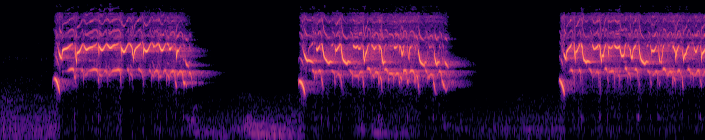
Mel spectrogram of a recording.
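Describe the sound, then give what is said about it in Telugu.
Warbling, bird-like trills from a clay bird whistle filled with water, sounded in three long, high-pitched bursts separated by short pauses. The bursts are loud and stand alone, with no talk. “Bowl full of water, బర్డ్ని నేను వాటర్లో పెడుతున్నా. నా same bird, same clay with water, see what happens.”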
